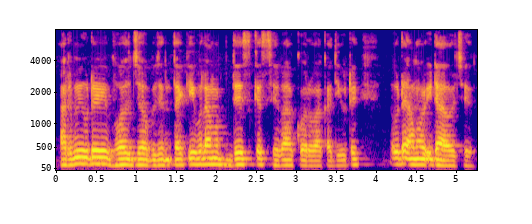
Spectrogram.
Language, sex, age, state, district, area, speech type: Odia, male, 18-30, Odisha, Kalahandi, rural, spontaneous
